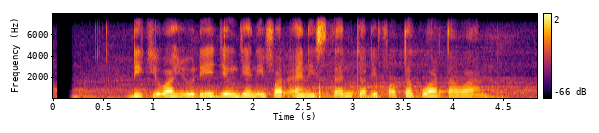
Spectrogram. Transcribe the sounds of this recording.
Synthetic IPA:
dikiwaɦjudid͡ʒɨŋd͡ʒɛnifərɛ̰nist̪ənkɨrdifɔt̪ɔkuwart̪awan

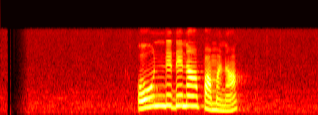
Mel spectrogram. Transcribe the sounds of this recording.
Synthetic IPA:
ound̪ed̪enaːpamɐnak

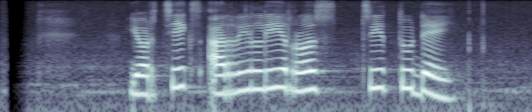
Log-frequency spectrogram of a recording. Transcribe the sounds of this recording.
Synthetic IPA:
jɔrt͡ʃiksaɾilirɔs | t͡ʃit̪udɛj

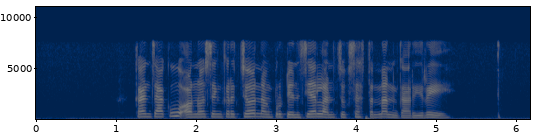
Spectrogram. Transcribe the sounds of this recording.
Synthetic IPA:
kaɲt͡ʃakuɔnɔsɪŋkərd̥ʒ̥ɔ̤naŋpɾud̪̥ɛ̤nsialansuksɛst̪ənankaɾiɾe

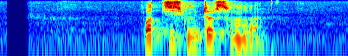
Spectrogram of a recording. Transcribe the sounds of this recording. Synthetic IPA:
pʌtːt͡sismiʈʌrsʌmːʌ̰

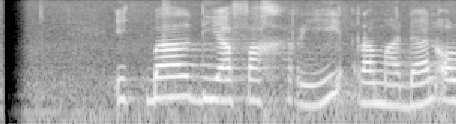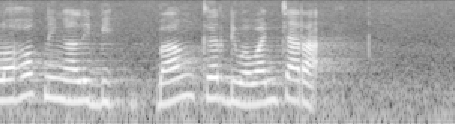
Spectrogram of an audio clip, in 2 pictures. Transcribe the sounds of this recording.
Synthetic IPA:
ʔik̚baldiafaxriramadanʔɔlɔɦɔk̚niŋalibik̚baŋkɨrdiwawaɲt͡ʃaɾa̰

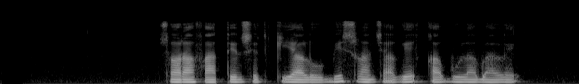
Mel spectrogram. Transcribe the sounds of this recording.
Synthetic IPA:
soɾafat̪ɪnsid̪kialubisraɲt͡ʃa̰ɡɛkabulabalɛʔ

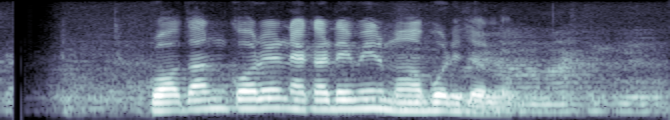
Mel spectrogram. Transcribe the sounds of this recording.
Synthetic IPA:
pɾod̪ankɔɾenɛkaɖemiɾmɔɦap̬oɾid͡ʑalo̰

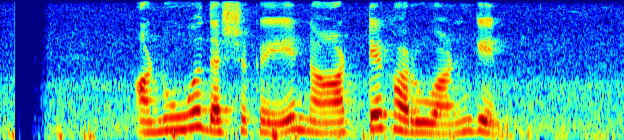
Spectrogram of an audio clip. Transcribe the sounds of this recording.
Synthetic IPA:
ɐɳuːʋɐd̪ɐʂɐkɐjenaːʈjɐkɐruʋaːɳɡen

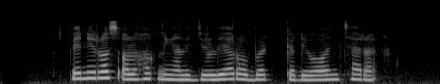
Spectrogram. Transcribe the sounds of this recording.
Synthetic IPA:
pɛniɾɔsɔlɔɦɔk̚niŋalid͡ʒuliaɾɔbərt̪̚kərdiwawaɲt͡ʃaɾa

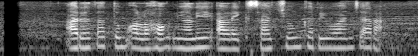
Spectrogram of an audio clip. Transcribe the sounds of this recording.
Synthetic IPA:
ʔaɾɛt̪at̪ʊmʔɔlɔɦɔk̚niŋaliʔalɛksḁʒ̥ʊŋkəriwaɲt͡ʃaɾa̰

